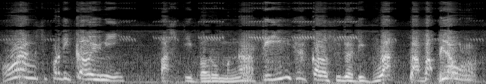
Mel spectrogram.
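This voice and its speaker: A man's voice: sits high, sing-song, moderate pace, heavy background noise. A man acting a hot-tempered, arrogant warrior in an Indonesian radio drama, blustering and threatening. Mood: insulted, threatening. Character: hot-tempered, arrogant male warrior bullying a rider on the road.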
